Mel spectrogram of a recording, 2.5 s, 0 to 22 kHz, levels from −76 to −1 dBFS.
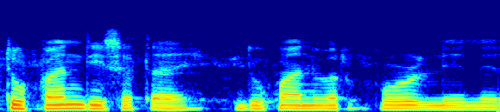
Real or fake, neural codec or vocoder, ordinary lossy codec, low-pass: fake; codec, 16 kHz, 2 kbps, X-Codec, WavLM features, trained on Multilingual LibriSpeech; none; none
